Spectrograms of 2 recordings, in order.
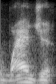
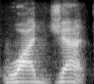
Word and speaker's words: wadjet: that I have horse called the widget eye or I'm sorry wadjet so they had way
